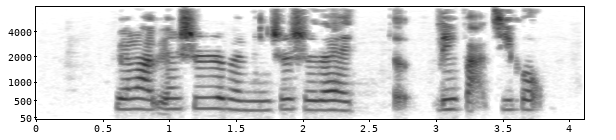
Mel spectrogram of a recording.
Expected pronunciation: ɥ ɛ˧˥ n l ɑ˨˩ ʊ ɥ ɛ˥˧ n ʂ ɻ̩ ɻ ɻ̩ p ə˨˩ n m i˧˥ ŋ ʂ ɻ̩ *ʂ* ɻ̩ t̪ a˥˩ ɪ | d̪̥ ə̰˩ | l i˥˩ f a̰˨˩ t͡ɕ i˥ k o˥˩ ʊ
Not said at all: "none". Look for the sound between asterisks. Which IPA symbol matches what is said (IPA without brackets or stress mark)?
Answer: ʂ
